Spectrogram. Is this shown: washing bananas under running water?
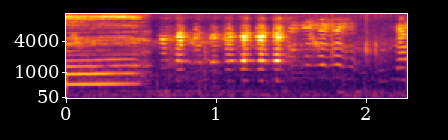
no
